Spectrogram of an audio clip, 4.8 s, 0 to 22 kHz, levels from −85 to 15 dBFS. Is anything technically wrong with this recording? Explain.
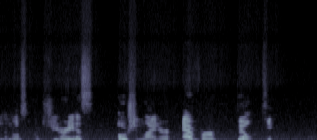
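Yes, the audio has two faults, both caused by the noise suppressor.

Noise suppressor artifacts, throughout: the suppressor pulls bands it judges to be steady noise down by about 21 dB, frame by frame, so the room noise, which sits about 16 dB below the speech, drops away between phrases and returns under them.

Speech cut by the noise suppressor, at 0.01–0.35 s (about 12 dB), 0.51–0.91 s (about 21 dB), 2.04–2.19 s (about 10 dB) and 2.91–3.04 s (about 17 dB): quiet speech was mistaken for noise and turned down with it, so those parts sound swallowed and faint.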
